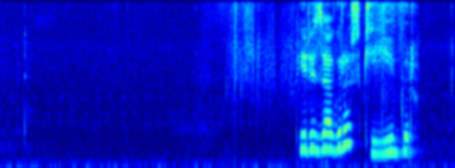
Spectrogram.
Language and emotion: Russian, neutral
